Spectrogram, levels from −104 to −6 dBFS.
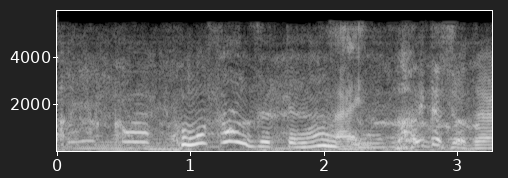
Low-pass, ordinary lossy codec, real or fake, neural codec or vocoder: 5.4 kHz; AAC, 32 kbps; fake; codec, 24 kHz, 6 kbps, HILCodec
